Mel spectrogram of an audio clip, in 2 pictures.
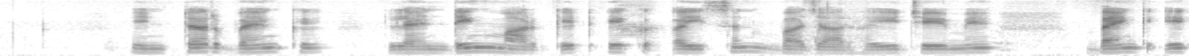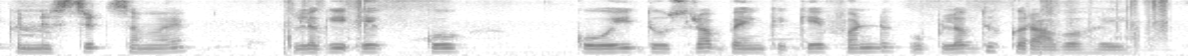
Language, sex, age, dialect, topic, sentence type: Magahi, female, 36-40, Central/Standard, banking, statement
